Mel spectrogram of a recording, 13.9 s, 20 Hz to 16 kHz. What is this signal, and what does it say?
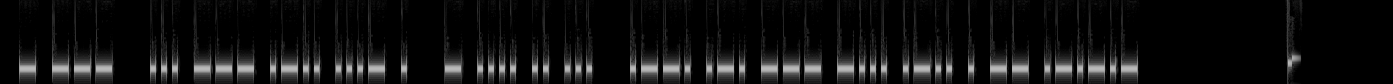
Morse code, heard as a keyed tone, about 21 wpm, 700 Hz. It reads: TO SOLVE THIS PROBLEM.
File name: Sentences with 7-Word Phrases - 22wpm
